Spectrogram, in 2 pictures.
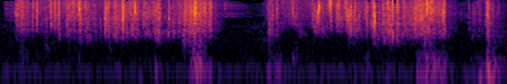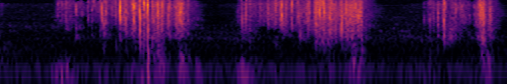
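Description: Fingertips pinch and squeeze a solid, hand-sized yellow lump of polystyrene bead foam clay, producing bursts of crunchy, bright crackling that come in short clusters with brief pauses between them. A steady low hum sits underneath the crackles throughout.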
